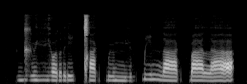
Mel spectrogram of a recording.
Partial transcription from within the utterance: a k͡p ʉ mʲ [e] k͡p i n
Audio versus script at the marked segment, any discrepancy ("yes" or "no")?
yes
